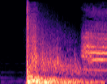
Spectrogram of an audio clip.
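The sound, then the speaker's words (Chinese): A single loud gunshot fired into a man's leg, an abrupt boom after silence that decays in a rumbling tail, followed by a sustained higher tone. “又是一声惨叫，李炫对着他的另一条腿又开了一枪，两条大腿都被打穿了”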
